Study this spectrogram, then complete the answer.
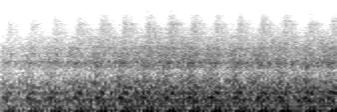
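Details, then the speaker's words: Motorcycle just started on the reserve fuel tap, still cold: chugging, lumpy idle that keeps threatening to fade, won't take revs or the choke coming off; unstable, close to stalling. "It just don't like any revs. It don't like the choke off at the minute. Oh God. Come on. Let's get the choke right off. It's very quiet. We'll just let it heat up a bit, I think. And it might let us rev it up a bit. Come on, keep running. No, no, no, no, no, don't die."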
